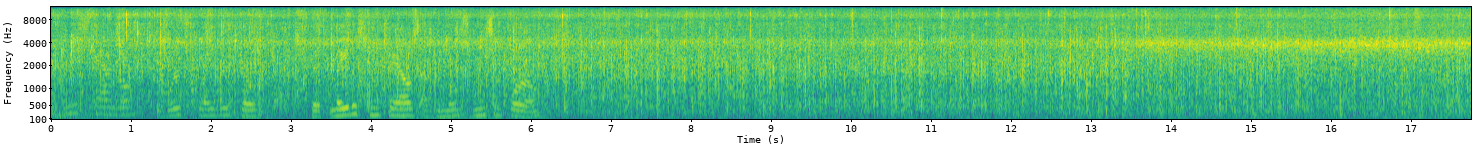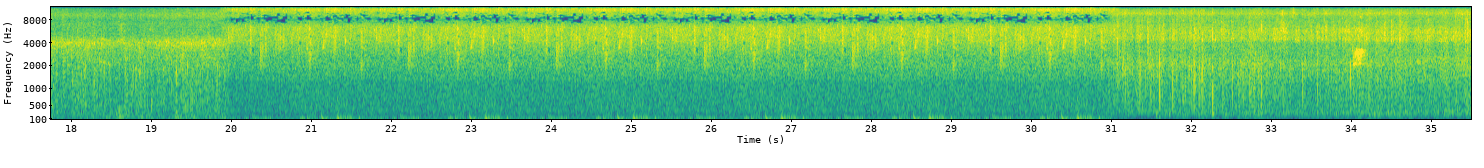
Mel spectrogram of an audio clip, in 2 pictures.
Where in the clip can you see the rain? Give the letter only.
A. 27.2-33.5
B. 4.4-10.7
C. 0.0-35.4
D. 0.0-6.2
C.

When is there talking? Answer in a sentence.
The talking can be heard from 0.0 to 6.2 s.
